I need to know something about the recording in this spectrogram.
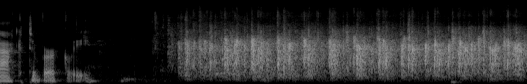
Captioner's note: students clapping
